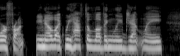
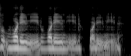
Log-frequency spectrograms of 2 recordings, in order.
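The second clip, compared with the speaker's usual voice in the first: repeated ever softer until almost gone; fading whisper; 3 semitones lower, 6 dB quieter, faster than usual. Shown as a demonstration. Asking her body what it needs, fading softer. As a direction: ask it again and again, fading into silence. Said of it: "ask your body".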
